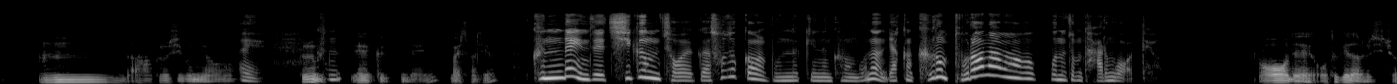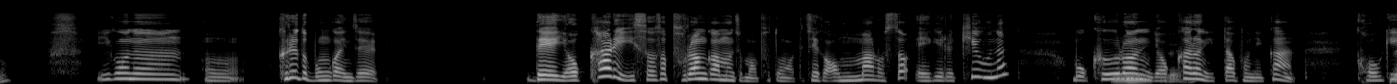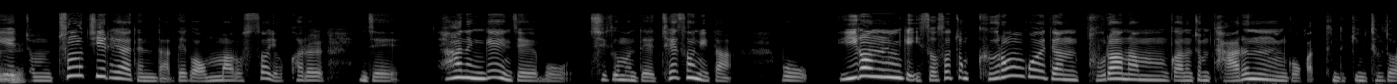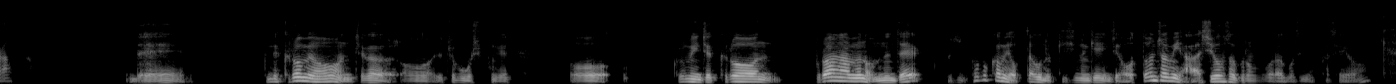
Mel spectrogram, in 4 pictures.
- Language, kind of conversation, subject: Korean, advice, 소속감을 잃지 않으면서도 제 개성을 어떻게 지킬 수 있을까요?
- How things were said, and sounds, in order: tapping; other background noise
